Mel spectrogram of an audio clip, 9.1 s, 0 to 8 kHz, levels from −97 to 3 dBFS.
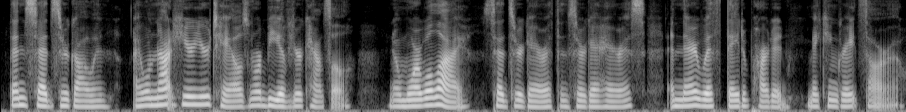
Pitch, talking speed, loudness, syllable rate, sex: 165 Hz, 210 wpm, -19 LUFS, 5.5 syllables/s, female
